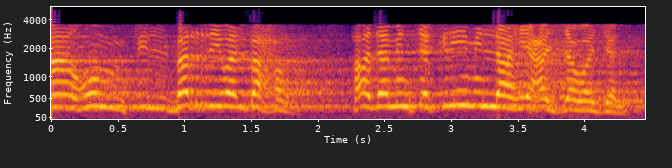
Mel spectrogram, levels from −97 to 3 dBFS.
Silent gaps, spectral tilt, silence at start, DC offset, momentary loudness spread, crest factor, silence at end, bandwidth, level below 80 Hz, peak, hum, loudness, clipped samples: none; -8.5 dB/octave; 0 s; under 0.1%; 8 LU; 14 dB; 0 s; 4.4 kHz; -56 dBFS; 0 dBFS; none; -13 LUFS; under 0.1%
